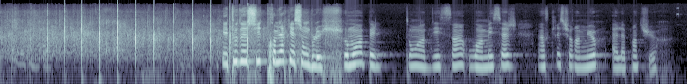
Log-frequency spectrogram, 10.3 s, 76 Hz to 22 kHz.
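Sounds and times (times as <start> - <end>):
audience applause: 0.0 - 4.8
speech: 3.3 - 10.0.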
